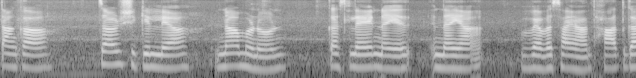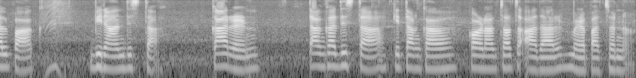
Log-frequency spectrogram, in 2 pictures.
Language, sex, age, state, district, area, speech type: Goan Konkani, female, 18-30, Goa, Salcete, rural, spontaneous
